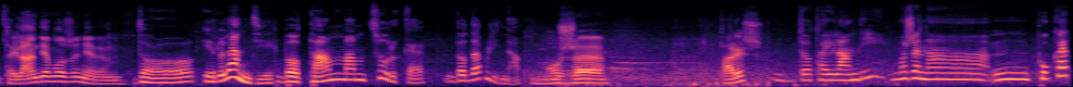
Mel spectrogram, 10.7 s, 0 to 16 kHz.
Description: Zapytaliśmy podróżnych o to gdzie chcieliby polecieć z Wrocławskiego Portu Lotniczego.
Sonda-1.mp3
